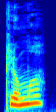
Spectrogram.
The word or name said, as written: klumret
